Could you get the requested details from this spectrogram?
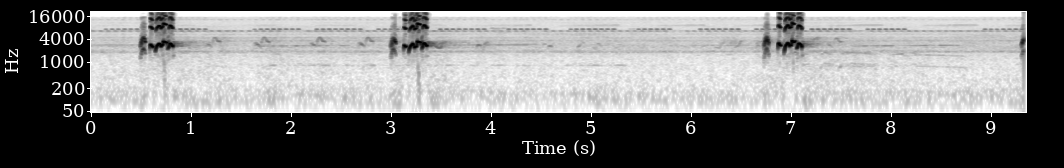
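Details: Repeated calls of a male sooty-headed bulbul. Three loud, short, bubbly chirped bursts are spaced two to three and a half seconds apart, and a fourth just begins at the end. Near silence lies between them.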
